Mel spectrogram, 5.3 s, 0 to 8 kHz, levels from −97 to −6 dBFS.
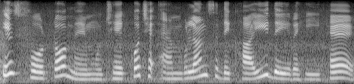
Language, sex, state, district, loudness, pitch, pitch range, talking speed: Hindi, female, Madhya Pradesh, Katni, -20 LUFS, 215 Hz, 190-285 Hz, 115 wpm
